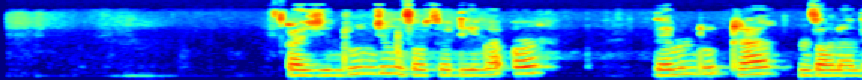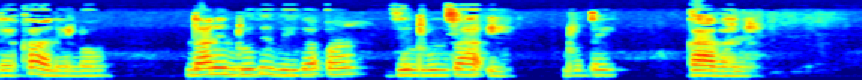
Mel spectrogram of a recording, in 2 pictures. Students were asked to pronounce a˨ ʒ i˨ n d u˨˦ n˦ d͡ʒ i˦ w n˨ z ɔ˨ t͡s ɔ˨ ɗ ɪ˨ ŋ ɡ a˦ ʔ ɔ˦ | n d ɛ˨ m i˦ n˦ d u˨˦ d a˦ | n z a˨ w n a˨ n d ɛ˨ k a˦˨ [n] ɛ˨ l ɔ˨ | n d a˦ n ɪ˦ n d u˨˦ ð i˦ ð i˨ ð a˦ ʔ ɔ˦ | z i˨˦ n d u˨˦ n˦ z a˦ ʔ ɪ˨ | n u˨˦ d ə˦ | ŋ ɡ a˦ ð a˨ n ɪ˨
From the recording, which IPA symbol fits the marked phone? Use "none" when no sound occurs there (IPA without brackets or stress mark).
n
